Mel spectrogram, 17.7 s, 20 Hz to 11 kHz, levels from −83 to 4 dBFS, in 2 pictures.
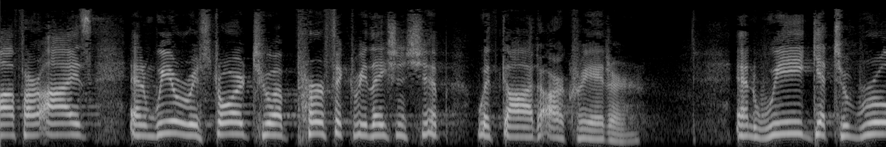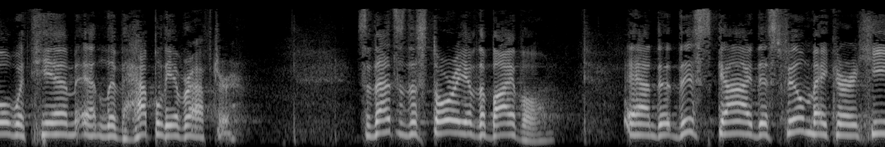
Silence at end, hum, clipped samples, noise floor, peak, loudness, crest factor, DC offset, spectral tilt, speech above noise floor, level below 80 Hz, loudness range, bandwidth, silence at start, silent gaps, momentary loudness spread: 0 s; none; under 0.1%; -58 dBFS; -6 dBFS; -26 LUFS; 20 dB; under 0.1%; -4.5 dB/octave; 33 dB; -74 dBFS; 3 LU; 9.6 kHz; 0 s; none; 9 LU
